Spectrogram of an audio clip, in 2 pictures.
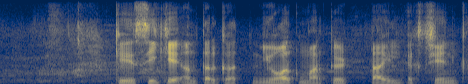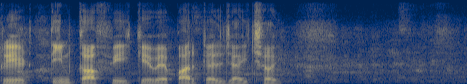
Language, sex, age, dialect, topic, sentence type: Magahi, male, 25-30, Western, agriculture, statement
